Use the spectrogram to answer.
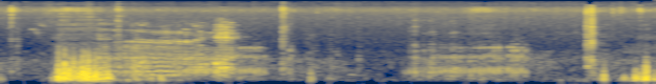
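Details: A Brolga near Longreach, Queensland, Australia, gives a short, loud, rasping trumpet, then quieter rough notes and a few sharp bursts at the end, with people murmuring nearby.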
